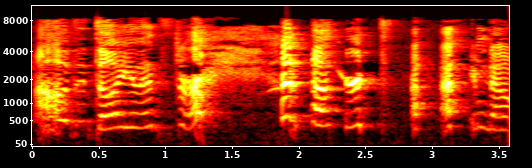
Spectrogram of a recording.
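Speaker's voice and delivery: very high, loud speech breaking into laughter. Trying to tell a funny classroom story: laughing while talking. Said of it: "but I can't stop laughing".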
